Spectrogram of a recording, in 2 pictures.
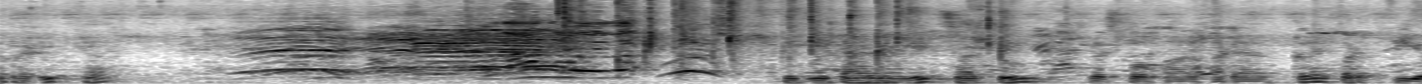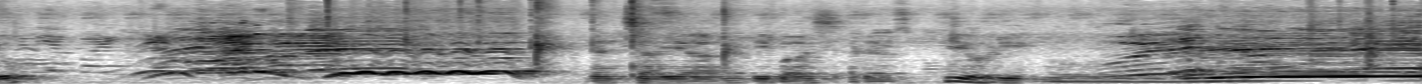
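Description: A live band plays amplified music with electric guitars and bass.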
